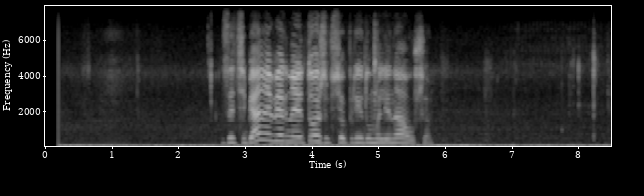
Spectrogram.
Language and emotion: Russian, neutral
